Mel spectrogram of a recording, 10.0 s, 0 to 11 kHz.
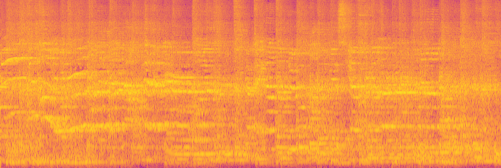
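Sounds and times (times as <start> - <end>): electric and acoustic guitars: 0.0 - 10.0
woman singing blues: 0.6 - 9.6.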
